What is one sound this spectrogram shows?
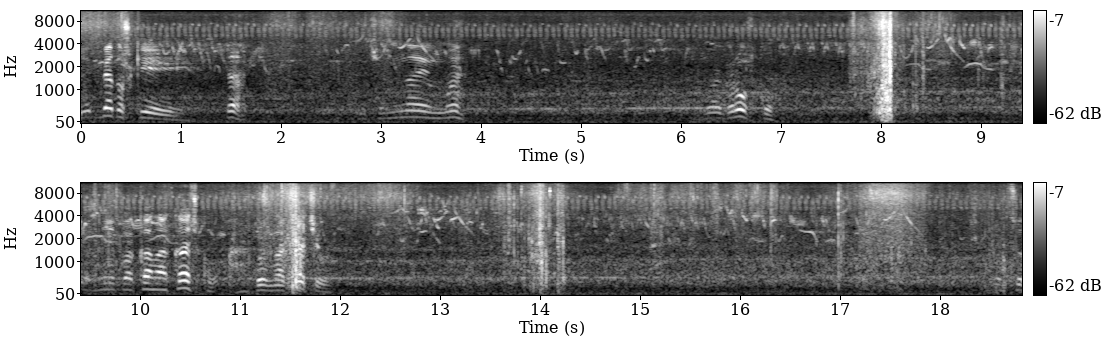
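A rubber boat rustles as it is dragged and folded on grass.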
